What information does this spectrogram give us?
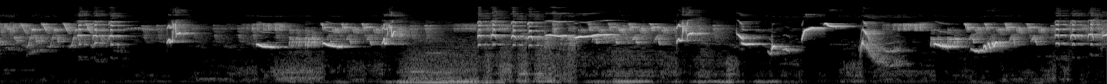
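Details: Oriental magpie-robin in rich, full song: high, dense medley of whistles, chattering notes and quick slurs, barely pausing, with a faint low rumble in the background for a few seconds.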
